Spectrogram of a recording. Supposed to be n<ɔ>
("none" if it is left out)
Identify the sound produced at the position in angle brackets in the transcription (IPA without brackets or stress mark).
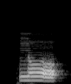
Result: ɔ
